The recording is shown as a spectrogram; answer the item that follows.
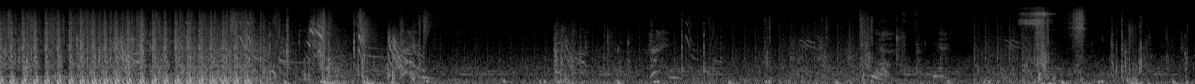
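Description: Gunshots from a gun in Bloodrayne, a dense rapid volley at first that breaks into scattered individual shots and impacts amid busy game noise, with faint voices underneath.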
